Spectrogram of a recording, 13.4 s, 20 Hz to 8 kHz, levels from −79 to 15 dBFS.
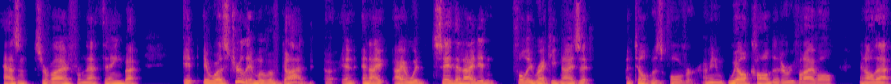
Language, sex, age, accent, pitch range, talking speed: English, male, 60-79, American, 120-145 Hz, 185 wpm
